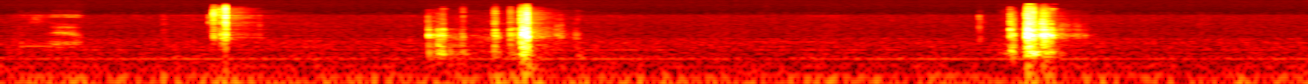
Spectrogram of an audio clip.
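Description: Short electronic menu sounds chime and click.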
